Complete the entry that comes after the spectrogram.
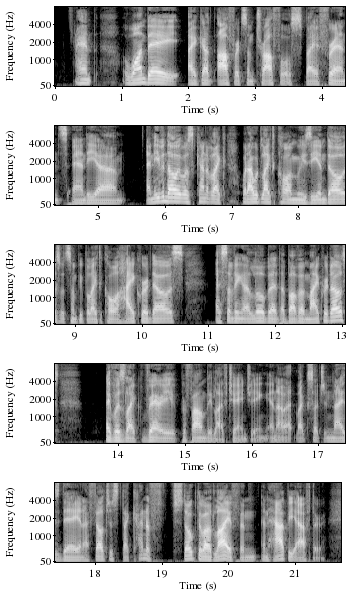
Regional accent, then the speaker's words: Netherlands; I'm from the Netherlands, which it's a very good place if you're a mushroom lover

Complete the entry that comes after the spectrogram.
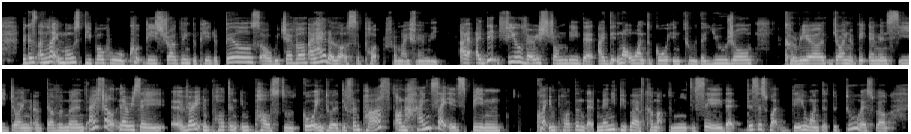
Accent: Singapore; I grew up in Singapore, and apart from the fact that I didn't come from a particularly wealthy family

